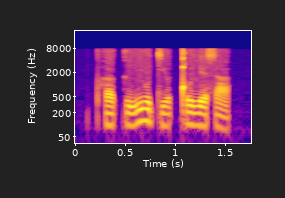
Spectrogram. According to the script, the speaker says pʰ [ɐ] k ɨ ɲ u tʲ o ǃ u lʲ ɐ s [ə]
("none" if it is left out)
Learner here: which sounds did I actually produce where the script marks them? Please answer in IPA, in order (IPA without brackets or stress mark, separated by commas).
ɐ, a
